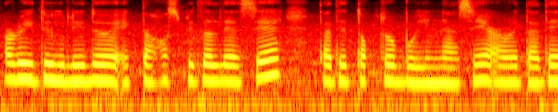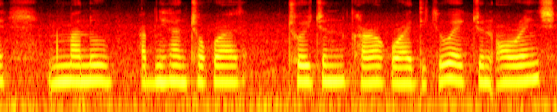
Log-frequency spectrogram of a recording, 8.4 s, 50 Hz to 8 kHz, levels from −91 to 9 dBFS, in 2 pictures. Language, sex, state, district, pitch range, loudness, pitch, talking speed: Nagamese, female, Nagaland, Dimapur, 200-215 Hz, -15 LUFS, 205 Hz, 180 wpm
